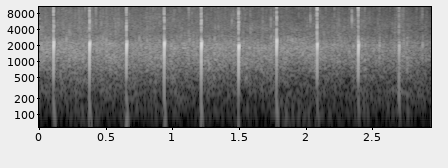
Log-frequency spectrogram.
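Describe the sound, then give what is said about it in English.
Steady hand clapping, ten sharp, evenly spaced claps at a brisk regular pace, loud and crisp over a low background hiss, with the final clap softer than the rest; no voices are heard. “So if you would, put your hands together, get loud.”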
